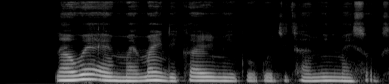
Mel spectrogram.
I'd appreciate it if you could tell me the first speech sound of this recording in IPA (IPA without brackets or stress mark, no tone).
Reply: n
